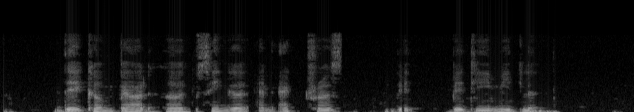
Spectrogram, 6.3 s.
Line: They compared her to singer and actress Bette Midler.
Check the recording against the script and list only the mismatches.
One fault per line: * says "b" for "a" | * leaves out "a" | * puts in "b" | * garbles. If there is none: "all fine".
all fine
